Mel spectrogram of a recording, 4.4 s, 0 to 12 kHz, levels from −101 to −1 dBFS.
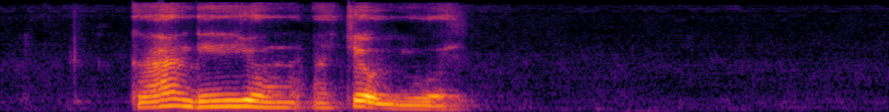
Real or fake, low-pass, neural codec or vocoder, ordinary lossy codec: fake; 10.8 kHz; codec, 44.1 kHz, 2.6 kbps, SNAC; Opus, 24 kbps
